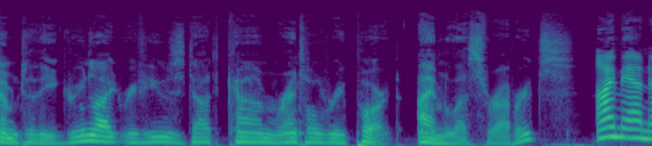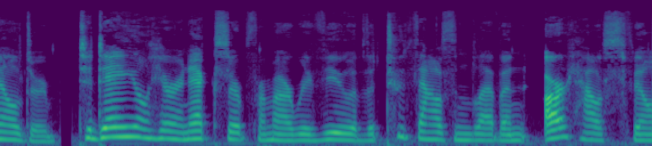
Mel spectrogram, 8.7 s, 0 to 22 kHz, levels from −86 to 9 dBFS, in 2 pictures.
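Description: Speech with no audible faults.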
